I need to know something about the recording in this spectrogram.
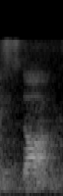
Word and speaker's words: stalk: Same with something like stalk.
